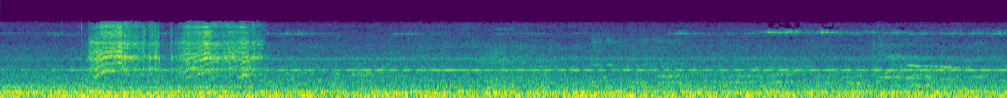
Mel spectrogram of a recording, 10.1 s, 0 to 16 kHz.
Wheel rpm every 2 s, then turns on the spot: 40, 0, 0, 0, 0.
none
